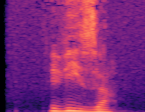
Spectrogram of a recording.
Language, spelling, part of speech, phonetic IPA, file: Russian, виза, noun, [ˈvʲizə], Ru-виза.ogg
- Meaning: visa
